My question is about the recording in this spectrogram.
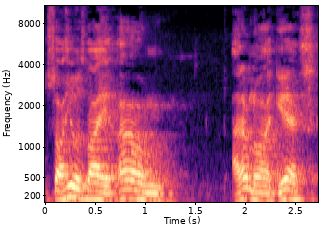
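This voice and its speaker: A vlogger with a warm, mid-range voice and fairly even intonation speaks at a moderate pace as he eats and shares a casual story. He chews between phrases, reenacts the dialogue, and repeats points for emphasis in a conversational way. The recording is roomy, with echo.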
